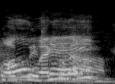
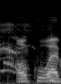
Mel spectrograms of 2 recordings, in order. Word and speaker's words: Okwuegbunam: Okwuegbunam. Okwuegbunam.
